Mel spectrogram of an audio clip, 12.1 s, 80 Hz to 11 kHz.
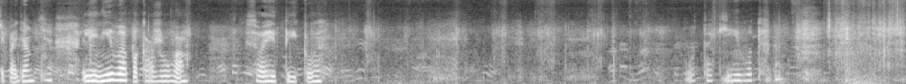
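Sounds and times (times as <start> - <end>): leaves and grass rustling: 0.0 - 12.0.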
